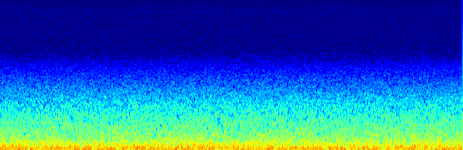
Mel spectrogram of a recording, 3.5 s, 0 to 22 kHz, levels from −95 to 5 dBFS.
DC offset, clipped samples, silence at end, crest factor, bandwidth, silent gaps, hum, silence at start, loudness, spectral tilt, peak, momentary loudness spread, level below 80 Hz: under 0.1%; under 0.1%; 0 s; 12 dB; 3.3 kHz; none; none; 0 s; -27 LUFS; -11.5 dB/octave; -12 dBFS; 1 LU; -26 dBFS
